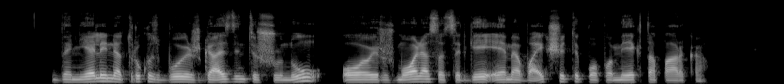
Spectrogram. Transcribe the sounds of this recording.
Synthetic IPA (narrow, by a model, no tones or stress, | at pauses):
d̪ɐnʲɪɛlʲɪɪnʲɛt̪ɾʊkʊs̬bʊʋɔːɪʒɡɑːzʲd̪ʲɪnʲt̪ʲɪʃʊnuː | oːɪɾʒmoːnʲeːsɐt̪sɐɾʲɡʲɛɪʔeːmʲɛʋɐɪkʃʲt͡ʃʲoːt̪ʲɪpoːpɐmʲeːkt̪ɑːpɑˑɾkɑ̰ː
